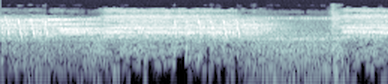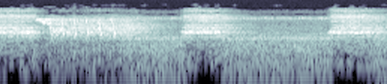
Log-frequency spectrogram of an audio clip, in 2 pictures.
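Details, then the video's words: A kept Bar-winged prinia (ciblek kristal) in full "ngebrem" buzzing song gives harsh, buzzy, high rattling bursts of one to one and a half seconds, each separated by brief pauses. "Burung Ciblek Kristal Full Ngebrem"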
